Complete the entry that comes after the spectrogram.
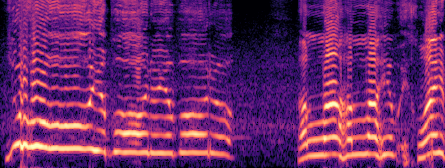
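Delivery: high, loud drawn-out whoop; ecstatic cheer. Real, not acted. Streamer whooping at another save by the keeper, ecstatic. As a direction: whoop slowly and loudly in joy.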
